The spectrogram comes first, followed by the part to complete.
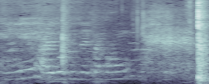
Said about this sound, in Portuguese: Peraí, deixa eu encostar essa porta aqui.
